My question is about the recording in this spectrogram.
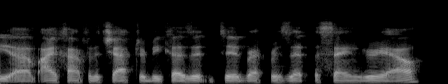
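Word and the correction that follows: sa'angreal: Saying Angreal, because I could never say it right. Saw Angreal. Thank you.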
